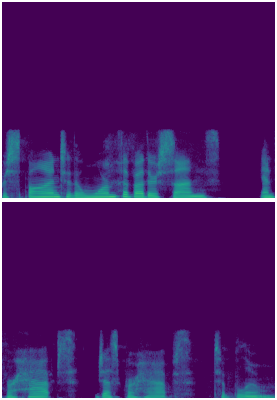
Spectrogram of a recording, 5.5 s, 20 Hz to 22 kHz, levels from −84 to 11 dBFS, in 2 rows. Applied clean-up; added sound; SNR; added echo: neural mask model Resemble Enhance denoiser.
